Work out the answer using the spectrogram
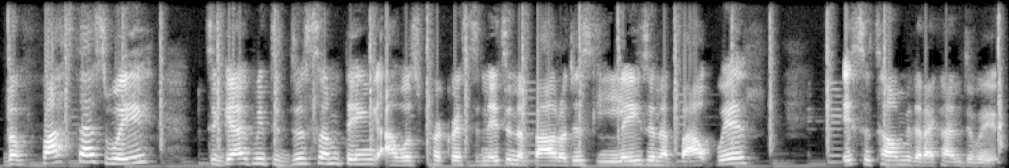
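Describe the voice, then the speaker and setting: Faint music plays as a young woman from Nigeria, with a Nigerian accent, talks earnestly and casually to camera in her first vlog, repeating herself for emphasis. Her mid-range voice is brisk with a darkish tone.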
